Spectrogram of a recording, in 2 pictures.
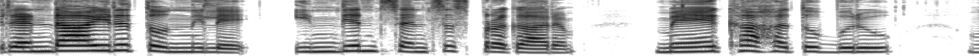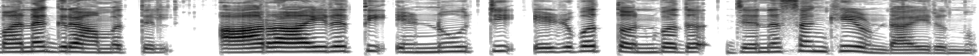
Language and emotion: Malayalam, neutral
